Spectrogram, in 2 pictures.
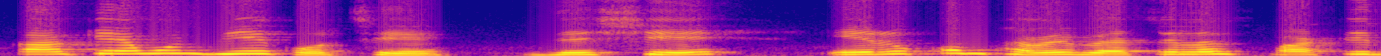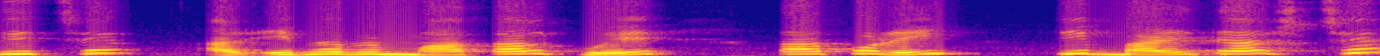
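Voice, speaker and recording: A woman's voice: very high voice, expressive, fairly quick, darkish tone, no room sound, voice pushed up, rough recording. A woman voicing a stern, hurt middle-aged mother scolding her grown daughter. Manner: scolding, bitter.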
